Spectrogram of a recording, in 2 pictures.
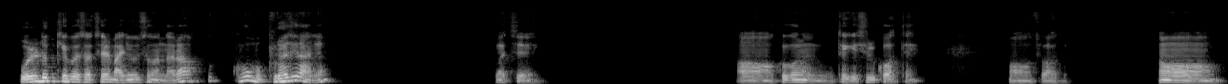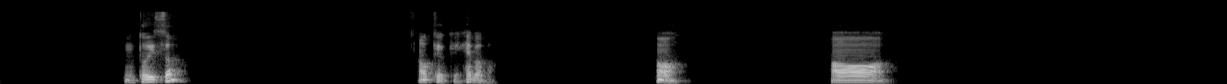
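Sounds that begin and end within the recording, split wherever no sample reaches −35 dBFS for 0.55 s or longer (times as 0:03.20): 0:04.96–0:05.37
0:07.38–0:09.16
0:10.10–0:10.59
0:11.59–0:12.21
0:13.53–0:14.12
0:16.39–0:17.20
0:18.85–0:19.08
0:20.59–0:21.16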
